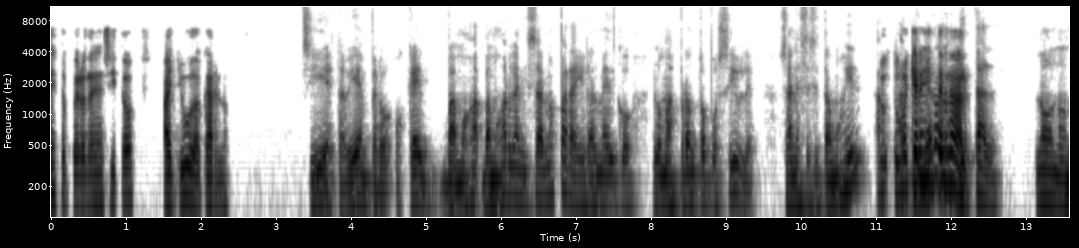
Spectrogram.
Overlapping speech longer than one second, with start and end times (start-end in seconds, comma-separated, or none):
11.0-12.3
